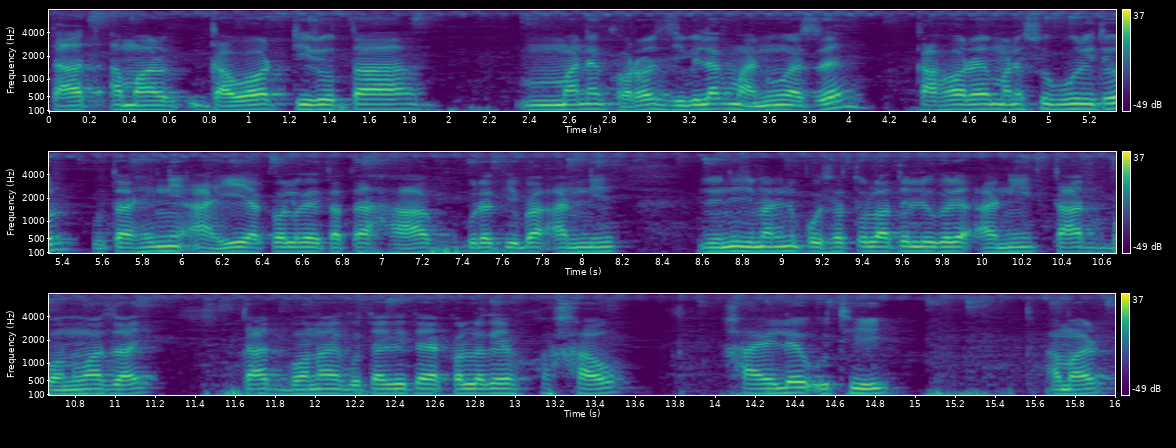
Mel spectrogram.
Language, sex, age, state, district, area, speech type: Assamese, male, 45-60, Assam, Darrang, rural, spontaneous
